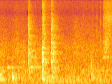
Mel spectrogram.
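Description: Masonry trowel scraping up fine cement mortar: two short scrapes about a third of a second apart, roughly half a second to a second in.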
